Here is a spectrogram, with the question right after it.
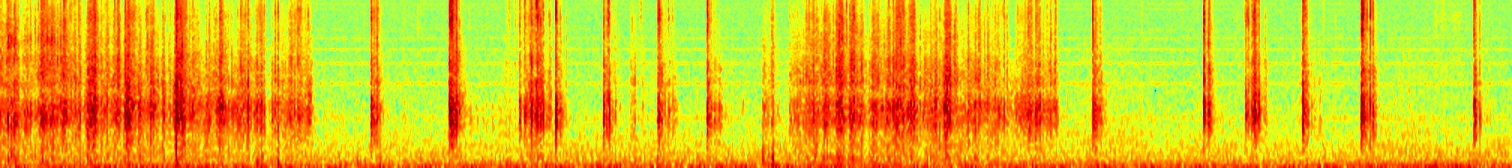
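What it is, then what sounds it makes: Plastic rhinestones stirred by hand. Fingers with long nails dig into and stir an open clear container full of plastic rhinestones. Dense, bright crackling rattles in two bursts, with sharp separate clicks and taps in between as the stones shift and tick against each other.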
